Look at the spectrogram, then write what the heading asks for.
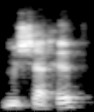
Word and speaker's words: Mishakhed: That is the pronunciation, Mishakhed.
